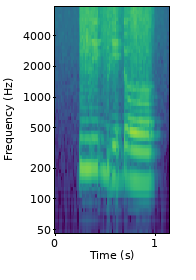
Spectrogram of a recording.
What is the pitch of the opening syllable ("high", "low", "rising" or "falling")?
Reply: high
